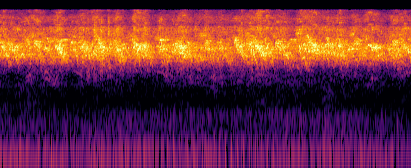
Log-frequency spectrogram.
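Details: Many house sparrows chirping together in the late afternoon, a busy, pulsing chorus of short high notes rising and falling in rough waves, with low background rumble.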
